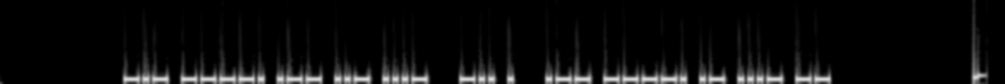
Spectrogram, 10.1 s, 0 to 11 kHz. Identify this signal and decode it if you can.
Morse code, heard as a keyed tone, about 25 wpm, 700 Hz. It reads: K9WUV DE W9AVM
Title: USA Callsign DE Callsign - 5 Characters - 25wpm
